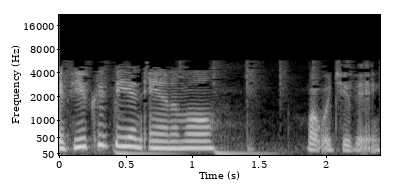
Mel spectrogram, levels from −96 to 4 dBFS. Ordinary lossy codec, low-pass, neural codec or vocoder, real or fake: MP3, 24 kbps; 7.2 kHz; none; real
